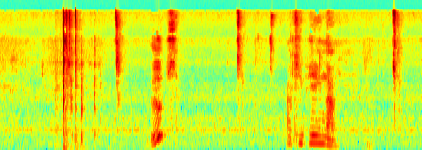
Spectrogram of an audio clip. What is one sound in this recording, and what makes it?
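A woman chews and slurps food close to a microphone.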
